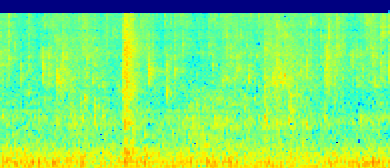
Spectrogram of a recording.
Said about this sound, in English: To rinse off my hands again.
